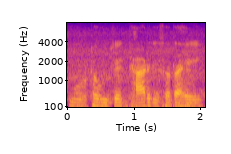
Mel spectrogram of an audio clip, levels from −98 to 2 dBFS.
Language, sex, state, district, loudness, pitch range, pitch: Marathi, male, Maharashtra, Gondia, -18 LUFS, 110-120 Hz, 110 Hz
